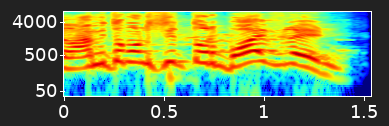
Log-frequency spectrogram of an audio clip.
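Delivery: ordinary delivery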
